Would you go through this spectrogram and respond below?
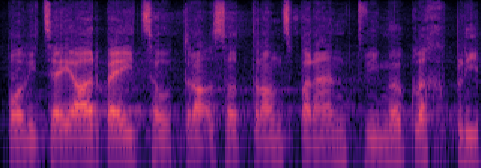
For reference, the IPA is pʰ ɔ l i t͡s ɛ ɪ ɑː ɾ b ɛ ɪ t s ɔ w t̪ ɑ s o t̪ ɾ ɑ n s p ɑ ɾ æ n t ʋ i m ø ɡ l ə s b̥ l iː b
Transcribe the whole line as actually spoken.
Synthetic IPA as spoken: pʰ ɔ l i t͡s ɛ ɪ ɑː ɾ b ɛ ɪ t s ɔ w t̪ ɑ s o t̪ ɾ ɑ n s p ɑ ɾ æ n t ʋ i m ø ɡ l ə χ b̥ l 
